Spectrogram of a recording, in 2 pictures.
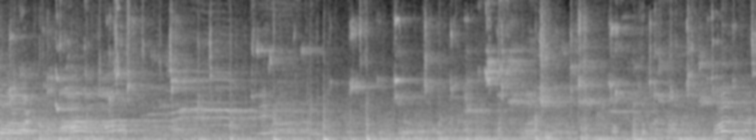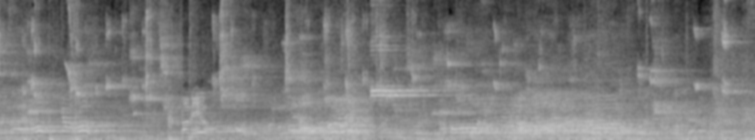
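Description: A basketball bounces on the court with hollow thuds.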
